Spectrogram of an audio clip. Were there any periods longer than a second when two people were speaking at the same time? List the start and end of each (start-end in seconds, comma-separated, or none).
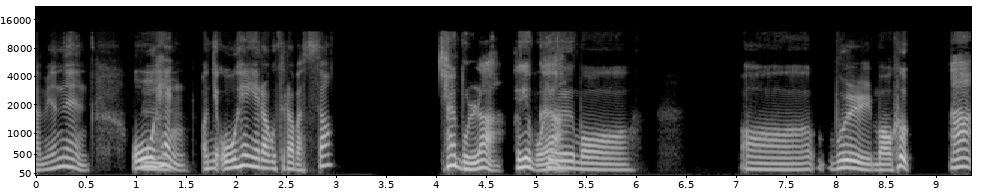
none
